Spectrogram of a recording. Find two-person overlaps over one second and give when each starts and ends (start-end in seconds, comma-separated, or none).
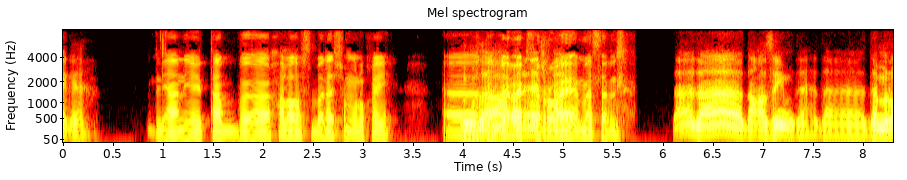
4.0-5.2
